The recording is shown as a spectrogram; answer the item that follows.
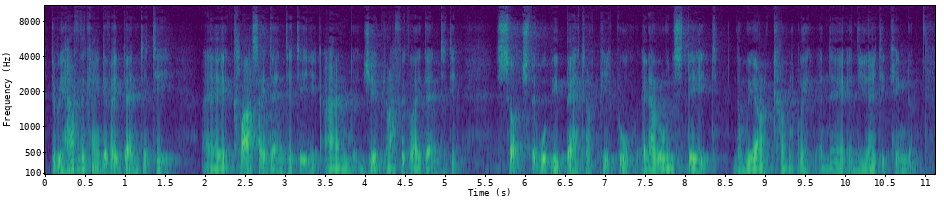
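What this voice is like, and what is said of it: Scottish Dumfries and Galloway accent. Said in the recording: “the Dumfries and Galloway folk that I most closely identify with, and you can hear my accent”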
